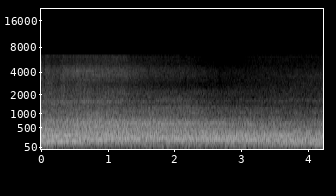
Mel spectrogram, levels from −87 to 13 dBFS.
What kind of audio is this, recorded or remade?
recorded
